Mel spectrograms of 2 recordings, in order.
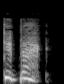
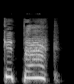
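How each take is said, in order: First: High-pitched cry at ordinary volume; urgent, high command; shouted warning. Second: Very high, desperate cry; shrieked urgent command; screamed warning. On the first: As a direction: drive an attacker off. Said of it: "shouted Lydia". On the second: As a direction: scream an attacker away, higher still in pitch. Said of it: "she screamed once more". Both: A narrator's reading.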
